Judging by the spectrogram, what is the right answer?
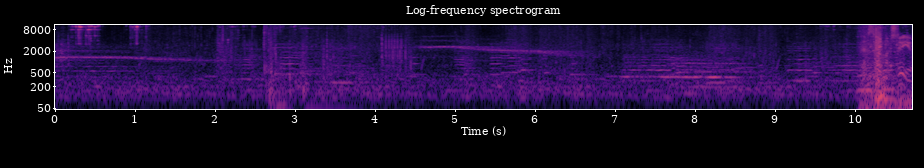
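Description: Keys jangle from a dog's mouth in the Sea of Thieves video game, a soft metallic rattling over busy game music and ambience, ending with a louder burst of jingling near the end.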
